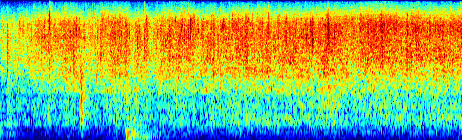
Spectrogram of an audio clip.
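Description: Beef sears in a hot pan for beef and broccoli, giving a loud, steady hiss and crackle throughout, with a brief stir or scrape near the start.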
